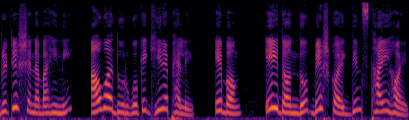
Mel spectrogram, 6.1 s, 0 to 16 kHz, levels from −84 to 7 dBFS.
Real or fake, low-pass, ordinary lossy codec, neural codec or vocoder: real; 14.4 kHz; MP3, 96 kbps; none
